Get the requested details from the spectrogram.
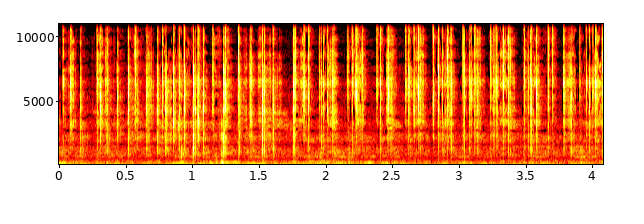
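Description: Long purple acrylic nails tap and scratch along the barrel of a slim, small, hollow pink and light-blue plastic pen with a bow and a charm on top, held upright in both hands. A rapid, uneven run of about two dozen dry, bright clicks and scrapes follows, each one stopping instantly with no low end and no ring.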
